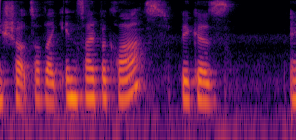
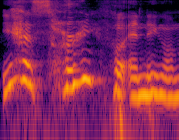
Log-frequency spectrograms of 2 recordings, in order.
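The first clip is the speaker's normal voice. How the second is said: laughing; 5 semitones higher, 9 dB louder than usual. Real, not acted. Laughs apologizing for negative ending.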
